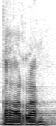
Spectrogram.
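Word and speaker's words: χαρά: Yun pong salitang joy sa Greek po yan ay chara or mas marami po ang nagpo-pronounce po niyan ng kara.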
